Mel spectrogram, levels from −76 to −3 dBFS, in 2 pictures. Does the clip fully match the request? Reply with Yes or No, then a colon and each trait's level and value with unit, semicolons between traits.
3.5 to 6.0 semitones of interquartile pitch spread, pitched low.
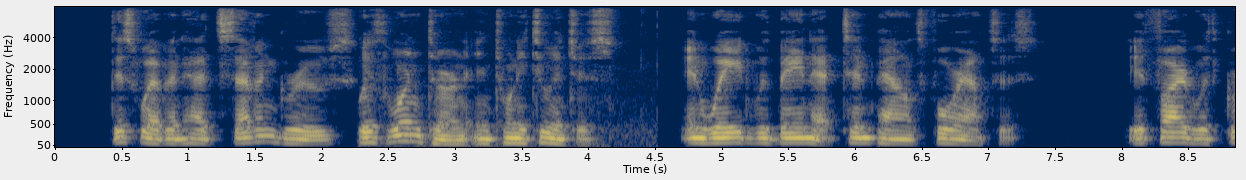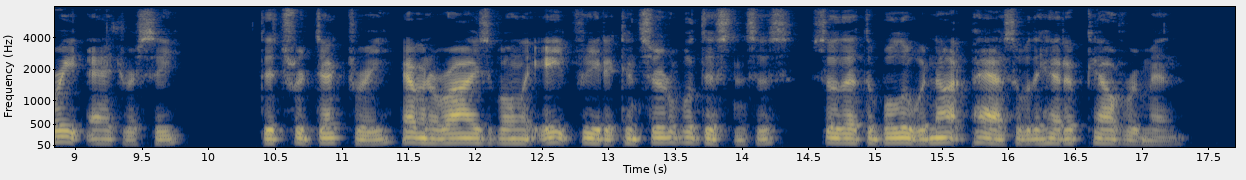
No: narrow, 2.6 semitones; very low, 95 Hz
